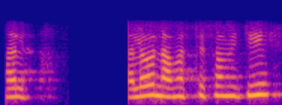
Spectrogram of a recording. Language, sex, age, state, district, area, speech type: Kannada, female, 30-45, Karnataka, Chitradurga, urban, conversation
